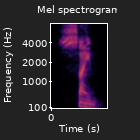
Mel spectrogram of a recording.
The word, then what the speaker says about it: sine: six terms this s we will call it sign spellings are s i n e but actually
